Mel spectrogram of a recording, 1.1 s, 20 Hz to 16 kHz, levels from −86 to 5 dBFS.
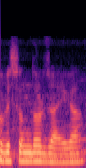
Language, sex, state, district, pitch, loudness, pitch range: Bengali, male, West Bengal, Jhargram, 135 Hz, -14 LUFS, 125-140 Hz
